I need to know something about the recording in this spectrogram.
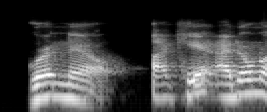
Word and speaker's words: Grenell: Rick Grinnell dancer it it's like Grendel it's grenell grenell I can't I don't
